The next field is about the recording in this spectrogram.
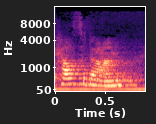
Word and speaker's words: Chalcedon: Then at the Council of Chalcedon, you can also pronounce it Chalcedon, in 451, two natures were affirmed to be present in Jesus.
